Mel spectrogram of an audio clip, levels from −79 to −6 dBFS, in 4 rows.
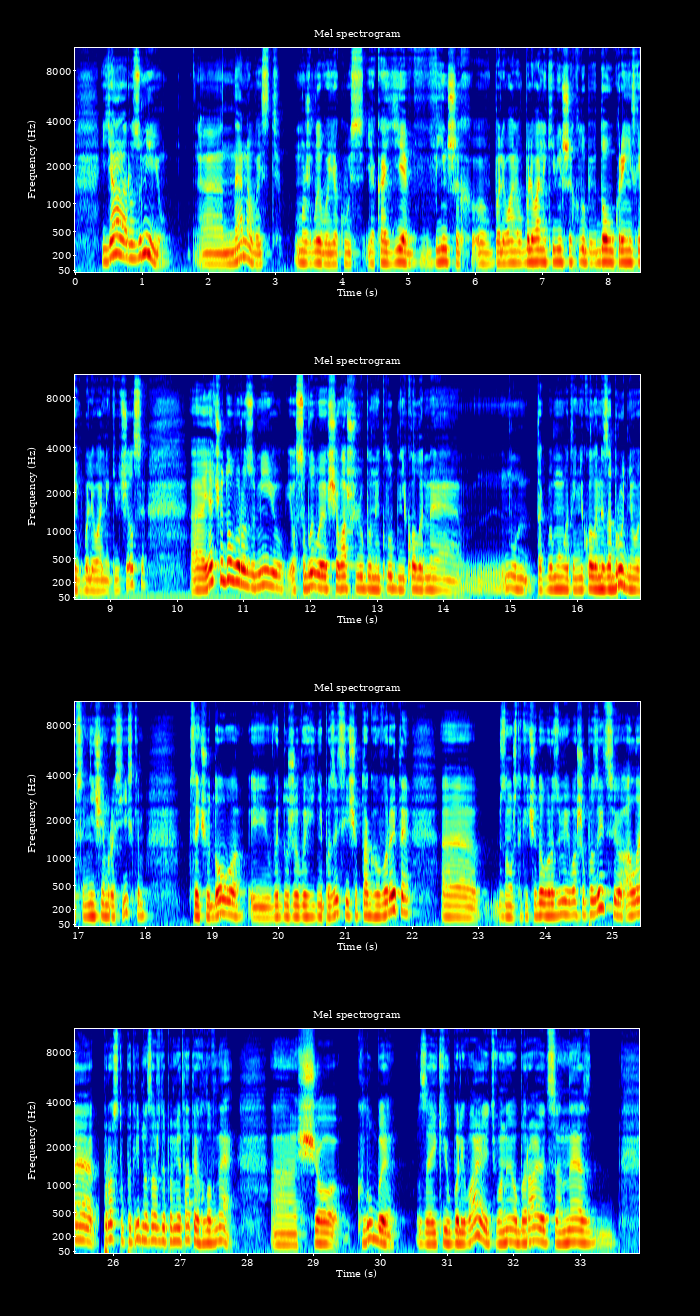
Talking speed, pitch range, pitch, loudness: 120 wpm, 120-145 Hz, 130 Hz, -21 LUFS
